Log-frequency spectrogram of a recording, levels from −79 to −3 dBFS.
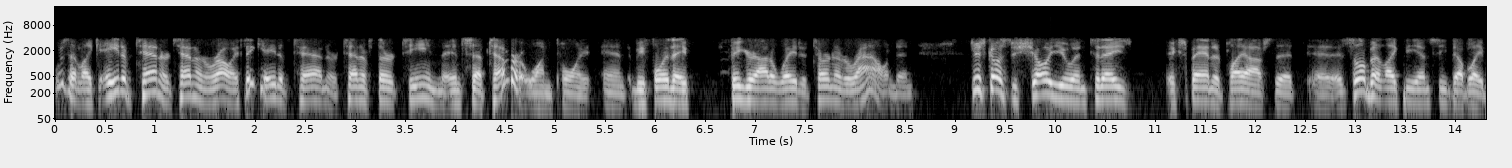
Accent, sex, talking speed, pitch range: American, male, 230 wpm, 105-155 Hz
